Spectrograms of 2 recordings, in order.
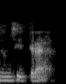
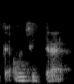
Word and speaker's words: UNCITRAL: La ley es uncitral o normas uncitral. Puro arbitraje internacional. Esto es base top. Se dice las leyes son citral. Uncitral. Uncitral. In English, will be pronounced like ancestral. Ancestral.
